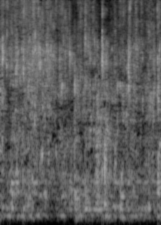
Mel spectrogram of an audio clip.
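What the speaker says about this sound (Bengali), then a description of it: "আর এখন এখানটা শাক বসাই দিব, আরেক ধোয়া দিলেই হয়ে যাবে" Leafy greens are washed under running water, giving a steady, close splashing and trickling sound throughout.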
